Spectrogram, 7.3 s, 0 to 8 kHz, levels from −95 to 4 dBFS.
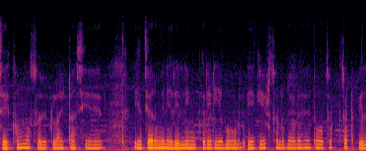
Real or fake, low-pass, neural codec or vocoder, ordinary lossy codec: real; 7.2 kHz; none; none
